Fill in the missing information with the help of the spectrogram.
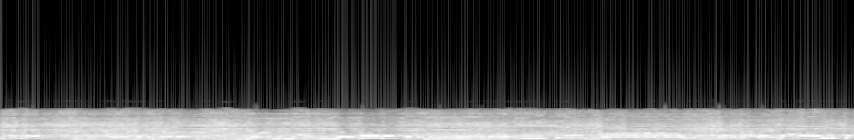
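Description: A man singing a song live into a handheld microphone over music with guitar.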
